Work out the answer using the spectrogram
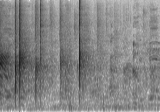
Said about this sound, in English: Well, y'all get his man a round of applause.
